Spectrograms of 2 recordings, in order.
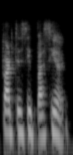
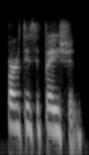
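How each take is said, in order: First: The word is pronounced with Spanish sounds. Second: The word is pronounced with English sounds. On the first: The speaker calls it wrong. "they pronounce it like participación" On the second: The speaker calls it right. "I give them this word"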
